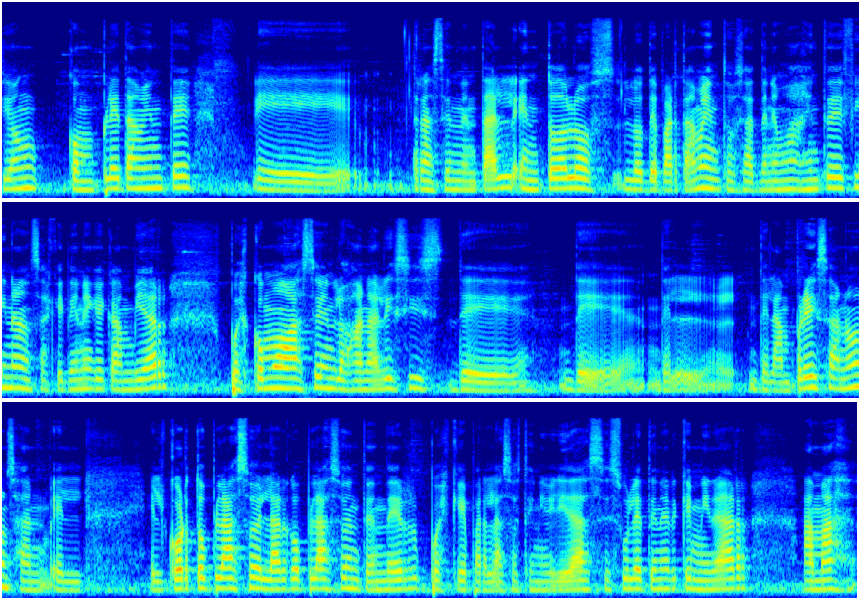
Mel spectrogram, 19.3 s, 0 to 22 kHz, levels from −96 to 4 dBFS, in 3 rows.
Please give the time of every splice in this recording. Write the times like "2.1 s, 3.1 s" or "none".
none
